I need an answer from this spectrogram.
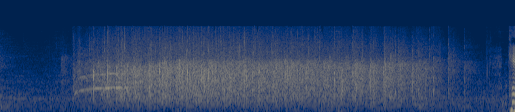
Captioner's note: applause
